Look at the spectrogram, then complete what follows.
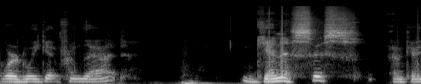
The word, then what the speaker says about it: Genesis: Genesis. Okay, notice this is a hard G.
